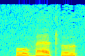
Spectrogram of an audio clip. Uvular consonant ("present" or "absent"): absent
